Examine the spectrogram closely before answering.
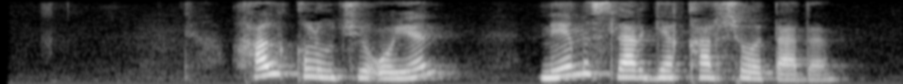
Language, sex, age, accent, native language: Uzbek, female, under 19, Toshkent viloyati, Uzbek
